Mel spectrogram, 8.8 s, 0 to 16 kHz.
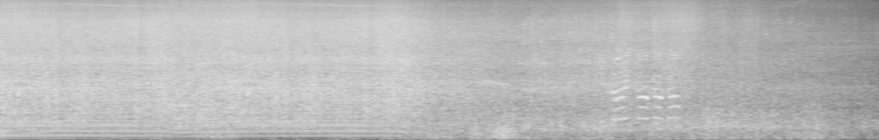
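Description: A Troller 4x4's engine working hard with its tyres spinning and churning in deep mud, over a loud, steady rush of noise: the vehicle is stuck and being towed out with a strap. The engine note holds steady for about four seconds, then falls away.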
